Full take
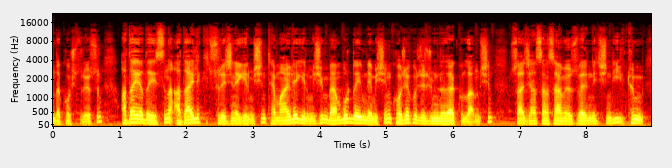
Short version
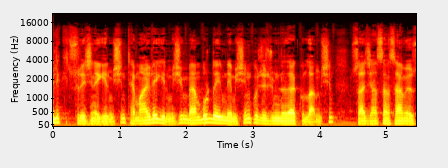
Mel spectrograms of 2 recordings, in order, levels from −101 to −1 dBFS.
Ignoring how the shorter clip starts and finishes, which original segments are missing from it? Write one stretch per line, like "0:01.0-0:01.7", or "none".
0:05.1-0:05.4

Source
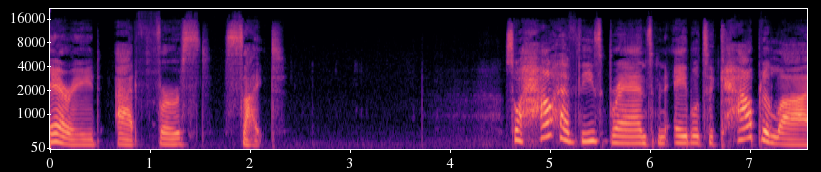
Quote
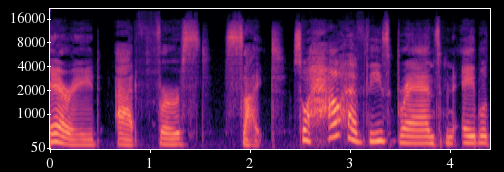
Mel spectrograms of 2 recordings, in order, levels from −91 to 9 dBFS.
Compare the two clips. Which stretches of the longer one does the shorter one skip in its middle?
0:02.4-0:04.5

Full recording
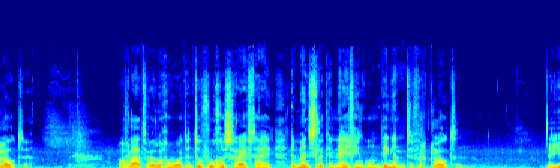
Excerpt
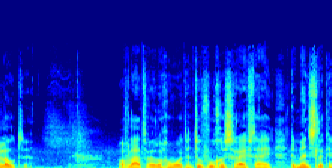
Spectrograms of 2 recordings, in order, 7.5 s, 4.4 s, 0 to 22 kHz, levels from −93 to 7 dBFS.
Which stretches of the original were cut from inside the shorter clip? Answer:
none

